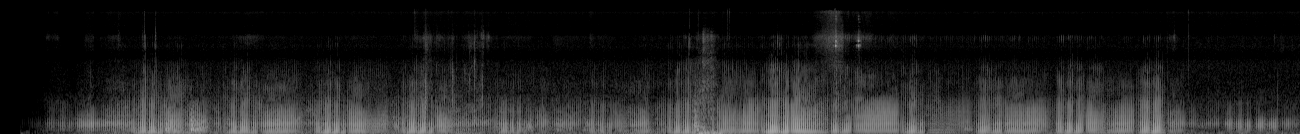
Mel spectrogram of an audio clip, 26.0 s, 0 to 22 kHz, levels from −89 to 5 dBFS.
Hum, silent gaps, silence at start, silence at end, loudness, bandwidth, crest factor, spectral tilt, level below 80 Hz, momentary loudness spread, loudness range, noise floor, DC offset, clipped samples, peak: none; none; 0.95 s; 0 s; -38 LUFS; 16.5 kHz; 22 dB; -6.5 dB/octave; -46 dBFS; 12 LU; 7 LU; -71 dBFS; under 0.1%; under 0.1%; -14 dBFS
